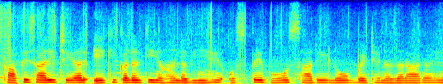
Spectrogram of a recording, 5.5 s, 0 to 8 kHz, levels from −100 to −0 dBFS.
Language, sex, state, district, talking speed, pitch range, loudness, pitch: Hindi, female, Himachal Pradesh, Shimla, 195 wpm, 190-210 Hz, -17 LUFS, 200 Hz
